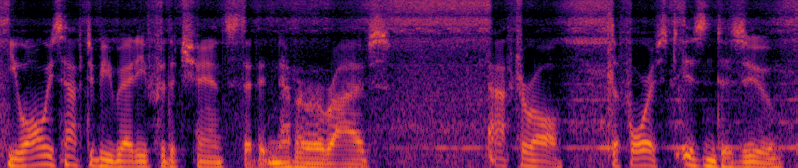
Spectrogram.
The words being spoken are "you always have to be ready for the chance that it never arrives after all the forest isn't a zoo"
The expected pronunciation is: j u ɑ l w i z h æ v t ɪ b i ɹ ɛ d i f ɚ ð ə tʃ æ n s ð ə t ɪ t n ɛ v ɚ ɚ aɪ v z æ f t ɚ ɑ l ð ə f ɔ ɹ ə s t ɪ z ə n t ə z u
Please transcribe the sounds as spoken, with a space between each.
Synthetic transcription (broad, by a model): j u ɑ l w i z h æ f t ɪ b i ɹ ɛ d i f ɚ ð ə tʃ æ n s ð ə t ɪ t n ɛ v ɚ ɚ aɪ v z æ f t ɚ ɑ l ð ə f ɔ ɹ ə s t ɪ z n t ə z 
